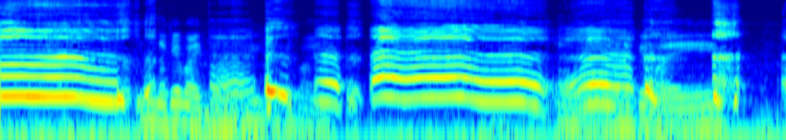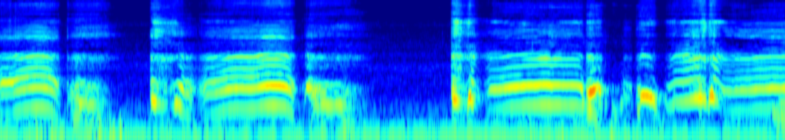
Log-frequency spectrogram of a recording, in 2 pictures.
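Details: Infant crying in loud, rising and falling wails with short catches of breath between them, while adults talk quietly nearby; an ordinary infant cry.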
